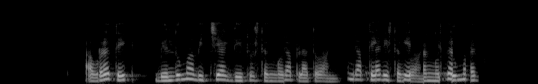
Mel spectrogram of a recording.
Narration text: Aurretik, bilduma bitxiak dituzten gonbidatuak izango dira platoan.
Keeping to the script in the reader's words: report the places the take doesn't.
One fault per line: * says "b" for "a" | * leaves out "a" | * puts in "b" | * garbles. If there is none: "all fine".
* leaves out "gonbidatuak izango"
* garbles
